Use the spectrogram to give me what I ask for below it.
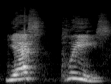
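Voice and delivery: loud, high, emphatic begging; acted eagerness. Teen offered a fight by the dad, re-enacted loud eagerness.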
